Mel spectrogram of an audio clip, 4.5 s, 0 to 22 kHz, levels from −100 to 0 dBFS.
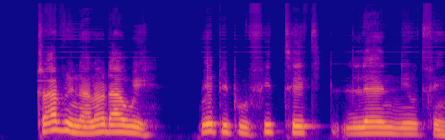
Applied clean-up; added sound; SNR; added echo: neural mask model DeepFilterNet 3.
